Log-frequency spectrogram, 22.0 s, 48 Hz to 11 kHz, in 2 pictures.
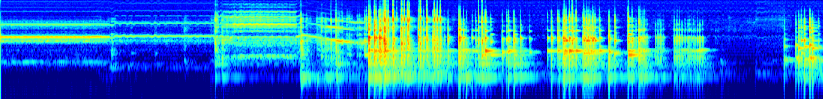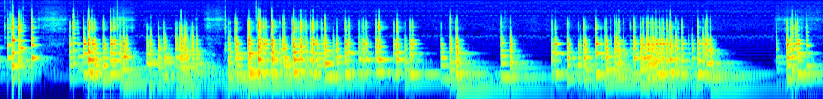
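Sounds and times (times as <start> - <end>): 
bouncy drumming: 4.0 - 9.5, 10.5 - 21.9.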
